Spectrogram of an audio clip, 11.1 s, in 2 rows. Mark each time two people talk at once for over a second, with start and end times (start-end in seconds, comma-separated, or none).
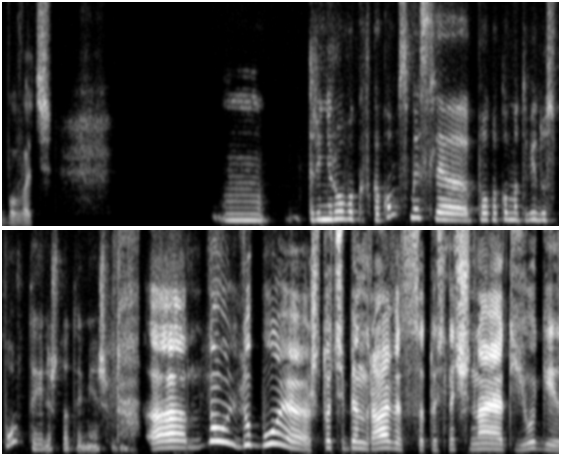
none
